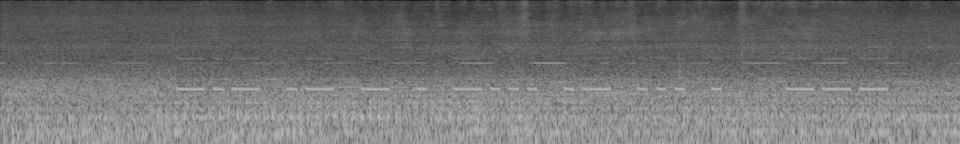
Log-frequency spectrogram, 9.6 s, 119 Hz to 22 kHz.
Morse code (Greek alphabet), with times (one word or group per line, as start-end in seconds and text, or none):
1.8-7.2 ΚΑΤΕΒΑΣΕ
7.9-8.9 Ο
